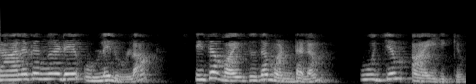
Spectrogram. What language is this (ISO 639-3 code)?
mal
